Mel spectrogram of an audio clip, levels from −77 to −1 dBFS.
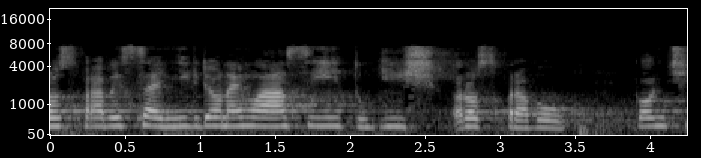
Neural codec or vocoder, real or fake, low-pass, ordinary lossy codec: codec, 16 kHz, 2 kbps, FunCodec, trained on Chinese and English, 25 frames a second; fake; 7.2 kHz; MP3, 32 kbps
